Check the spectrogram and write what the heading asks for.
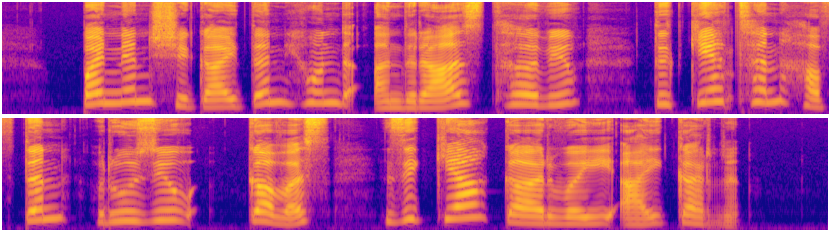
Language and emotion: Kashmiri, neutral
